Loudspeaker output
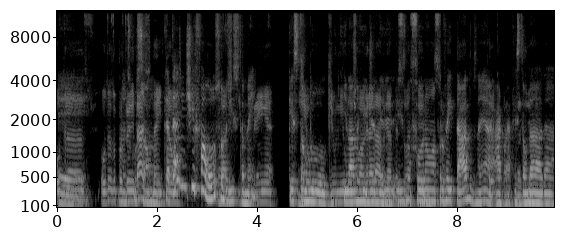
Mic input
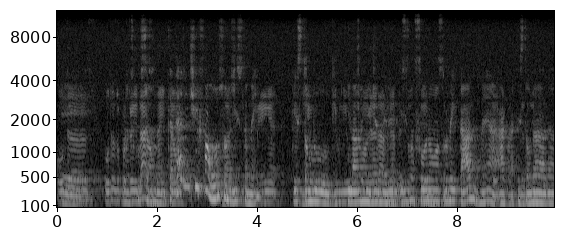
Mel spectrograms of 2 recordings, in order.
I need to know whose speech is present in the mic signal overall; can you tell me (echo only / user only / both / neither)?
echo only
